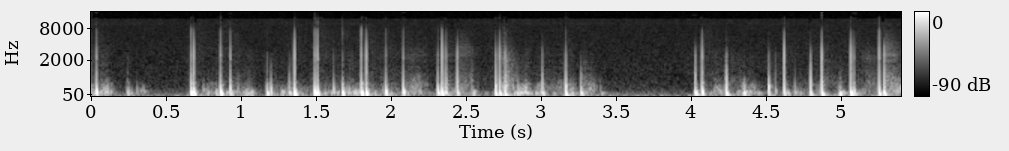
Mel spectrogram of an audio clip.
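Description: A pair of small white hollow plastic wired Apple earbuds, used as the microphones and lying on a cork board, is tapped directly with long glittery nails. Roughly two dozen quick, sharp taps come out as deep, muffled thumps with a faint high click on top, briefly pausing before resuming, each dying away almost instantly.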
